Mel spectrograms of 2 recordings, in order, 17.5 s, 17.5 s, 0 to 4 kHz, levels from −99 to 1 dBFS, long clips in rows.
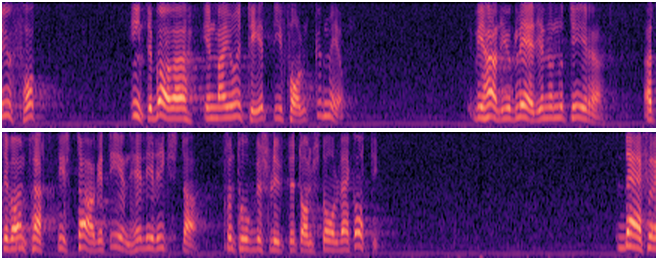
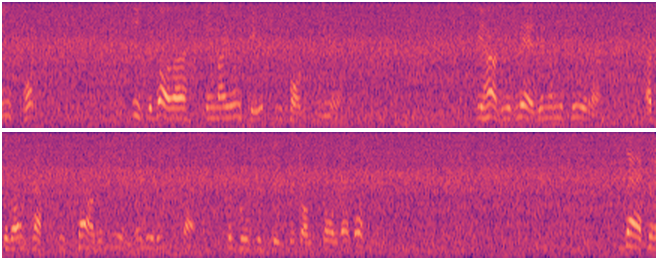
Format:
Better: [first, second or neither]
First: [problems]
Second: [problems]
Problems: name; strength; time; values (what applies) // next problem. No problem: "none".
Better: first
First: none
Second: background sound (Water); 4 dB below the speech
